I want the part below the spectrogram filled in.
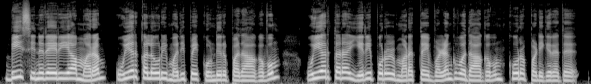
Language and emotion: Tamil, neutral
